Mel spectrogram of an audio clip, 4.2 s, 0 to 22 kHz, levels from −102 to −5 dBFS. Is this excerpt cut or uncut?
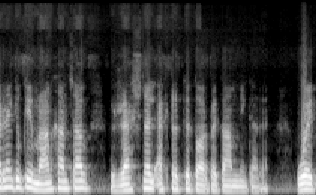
uncut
